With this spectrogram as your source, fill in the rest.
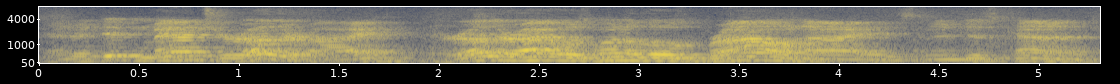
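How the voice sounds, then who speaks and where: A bright-voiced southern storyteller played by a man rambles fondly and earnestly through a tall tale. The voice swings high and animated, from far back in a very echoey hall. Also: moderate pace. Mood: earnest, rambling. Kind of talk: folksy comic monologue on stage. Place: live radio theater stage. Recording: very echoey theater, far mic, faint noise.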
